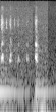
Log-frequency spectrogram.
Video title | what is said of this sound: KIKIR TAPI BAGUS?! Review Blokees Champion Class Spider-Man Brand New Day | Ada bunyinya juga kayak krik krik krik krik gitu.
